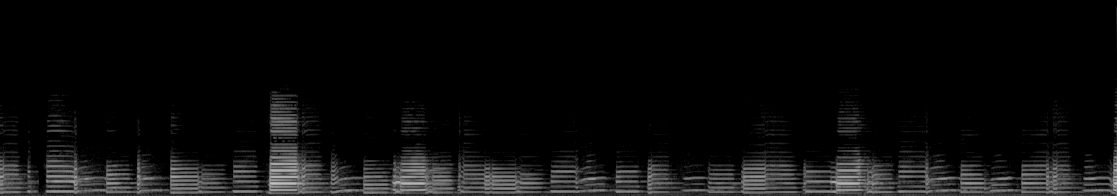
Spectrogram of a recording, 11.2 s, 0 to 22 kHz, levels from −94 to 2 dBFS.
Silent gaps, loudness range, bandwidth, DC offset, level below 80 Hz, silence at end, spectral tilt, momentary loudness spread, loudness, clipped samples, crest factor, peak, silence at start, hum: none; 14 LU; 11.5 kHz; under 0.1%; -82 dBFS; 0 s; 1.5 dB/octave; 18 LU; -32 LUFS; under 0.1%; 24 dB; -10 dBFS; 0 s; none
